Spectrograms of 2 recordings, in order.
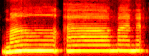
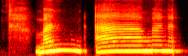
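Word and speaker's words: مَنْ آمَنَ: Jadi jangan ma amana jangan ya. Jadi harus jelas a-nya. Man amana.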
